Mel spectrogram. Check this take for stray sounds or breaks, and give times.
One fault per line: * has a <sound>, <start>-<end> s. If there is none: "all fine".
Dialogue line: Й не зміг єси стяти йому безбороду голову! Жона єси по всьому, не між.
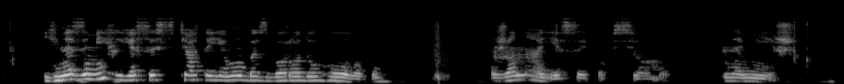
* has a whoosh, 4.3-4.5 s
